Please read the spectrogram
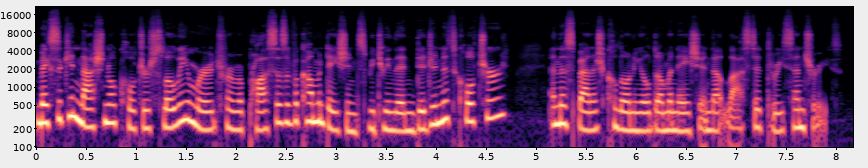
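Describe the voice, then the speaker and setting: A teenage girl reading a prepared narration in a steady, even way. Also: mid-range voice, fast talker, no echo, clean studio sound. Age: teens. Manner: steady, evenly paced reading. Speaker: student presenter. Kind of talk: read narration.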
